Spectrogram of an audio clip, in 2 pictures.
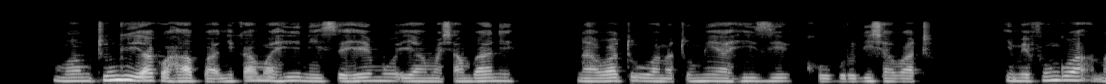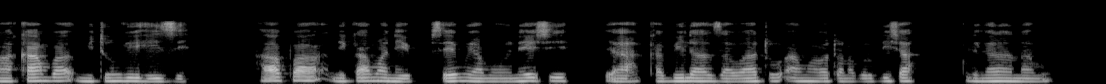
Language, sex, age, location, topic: Swahili, female, 25-35, Wajir, health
